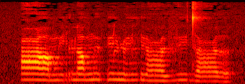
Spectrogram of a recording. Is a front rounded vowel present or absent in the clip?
present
